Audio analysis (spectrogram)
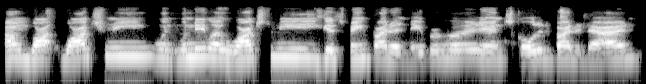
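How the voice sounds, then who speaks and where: Female guest, casual and unsure, pausing often to search for the next word. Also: on the high side, fairly even intonation, low-quality recording. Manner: hesitant, searching for words. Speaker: young cast member, interview guest. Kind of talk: casual chat.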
